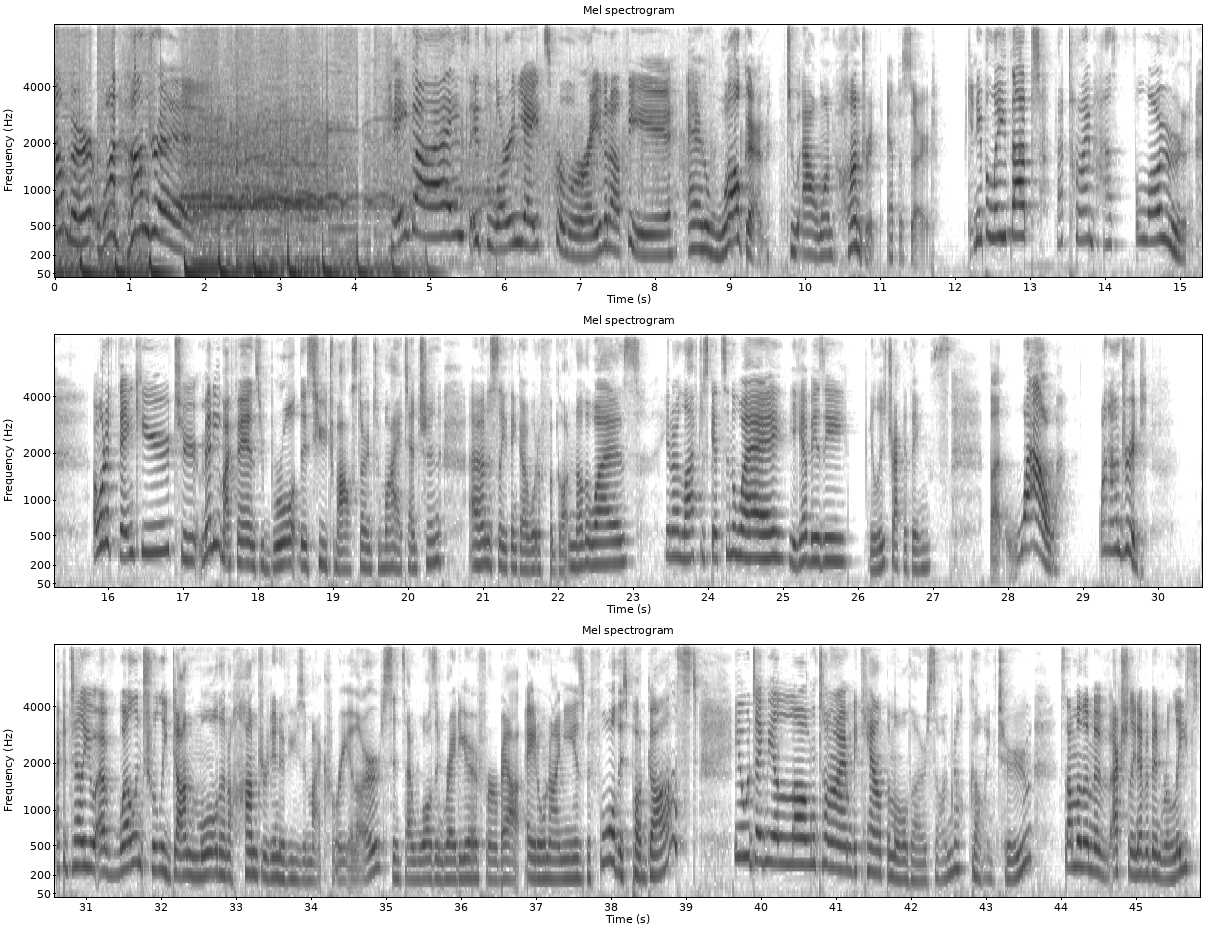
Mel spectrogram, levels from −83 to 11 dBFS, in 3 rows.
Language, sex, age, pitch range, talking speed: English, female, 20-39, 190-300 Hz, 165 wpm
